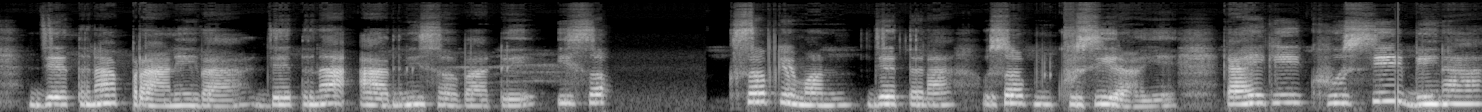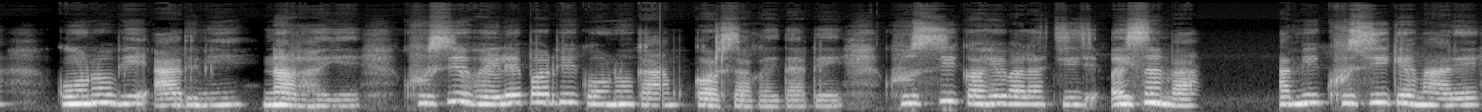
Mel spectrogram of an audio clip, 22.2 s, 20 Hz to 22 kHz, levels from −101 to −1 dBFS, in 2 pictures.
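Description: Right from the start there's a channel delay doubling running through the whole clip. One channel trails the other by about 42.7 ms, which fits a 2048-sample buffer, and once they're folded to mono you hear every syllable twice, like a tight slap echo at equal level.

From 4.51 to 5.32 s there's a long network dropout, most likely lost packets. About 780 ms of audio never made it, and the receiver papered over the entire gap by smearing the last sound into a fading buzzy hiss. The speech then picks up further along with that stretch simply gone.

Then come two blocks of digital silence, at 10.47 to 10.49 s and again at 16.07 to 16.09 s. Each is a 20 ms run of zeros, probably the output buffer not getting filled in time. The signal snaps off and back with no fade, so each one sounds like a quick hole.

The second dropout hits from 20.05 to 20.74 s. It behaves the same way: about 660 ms is missing, covered the whole way by that decaying buzz, and the audio resumes past the lost section.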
